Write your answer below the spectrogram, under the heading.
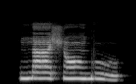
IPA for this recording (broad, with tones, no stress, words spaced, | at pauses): na˦ʃɔ̃˦ ɡu˦˨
